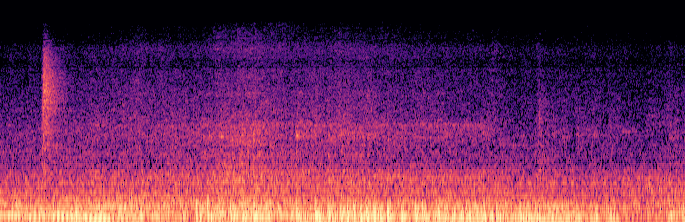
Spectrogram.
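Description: An engine running steadily nearby with a low hum.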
